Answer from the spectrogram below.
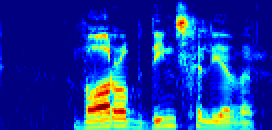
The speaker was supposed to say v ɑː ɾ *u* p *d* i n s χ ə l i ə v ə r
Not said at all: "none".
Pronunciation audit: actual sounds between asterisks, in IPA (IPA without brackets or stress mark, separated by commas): ɔ, d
